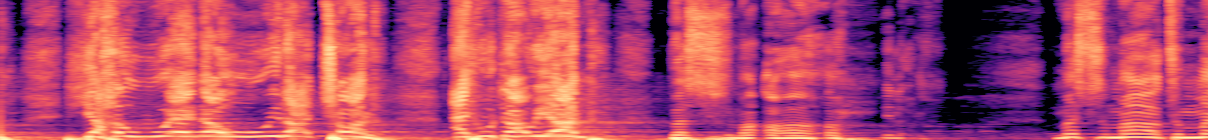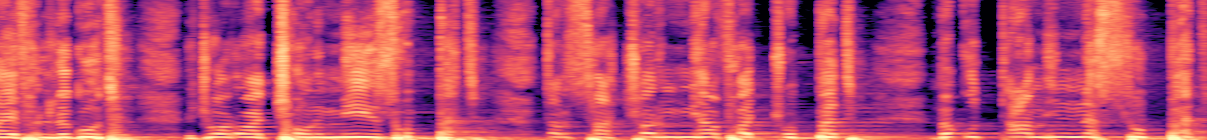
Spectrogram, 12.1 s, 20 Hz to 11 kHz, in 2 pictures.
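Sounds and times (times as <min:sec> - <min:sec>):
man preaching through microphone: 0:00.0 - 0:12.0.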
